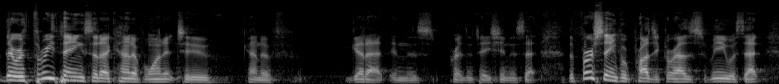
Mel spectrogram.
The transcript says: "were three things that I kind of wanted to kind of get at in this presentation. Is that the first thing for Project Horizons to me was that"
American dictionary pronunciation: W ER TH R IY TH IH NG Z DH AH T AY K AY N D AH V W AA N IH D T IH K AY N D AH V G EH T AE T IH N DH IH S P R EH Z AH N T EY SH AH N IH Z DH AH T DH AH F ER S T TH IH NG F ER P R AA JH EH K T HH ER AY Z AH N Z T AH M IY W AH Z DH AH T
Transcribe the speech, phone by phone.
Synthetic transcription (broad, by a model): W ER TH R IY TH IH NG Z DH AH T AY K AY N D AH V W AA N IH D T IH K AY N D AH V G EH T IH T IH N DH IH S P R EH Z AH N T EY SH AH N IH Z DH AH T DH AH F ER S T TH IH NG F ER P R AA JH EH K T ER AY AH Z T AH M IY W AH Z DH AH T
